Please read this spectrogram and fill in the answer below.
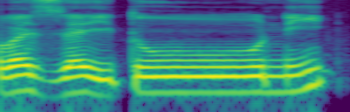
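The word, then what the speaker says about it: والزيتون: Maka pada kata wazzaituni, tuni itu dinamakan dengan bacaan mad arid lisukun. Cara membacanya yaitu dibaca panjang antara 4-5 harokat.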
